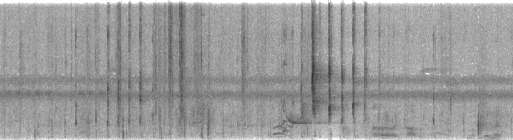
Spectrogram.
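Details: Baby monkey Brady, living with a troop in a park, screaming when his mother blocks him from nursing; brief wavering tonal cries, one sliding down from high pitch, then lower harmonic wails, over leaf rustling and sharp clicks.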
